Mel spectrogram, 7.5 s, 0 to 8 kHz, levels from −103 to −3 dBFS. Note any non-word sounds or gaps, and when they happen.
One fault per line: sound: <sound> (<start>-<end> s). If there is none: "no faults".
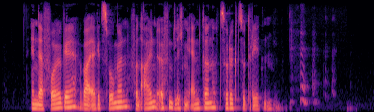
sound: laugh (5.8-6.8 s)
